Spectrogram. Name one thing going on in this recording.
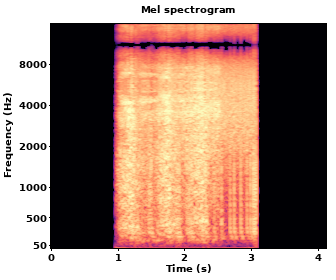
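A comic sound effect plays as a cartoon hen pops up from under a hat.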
